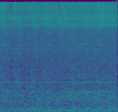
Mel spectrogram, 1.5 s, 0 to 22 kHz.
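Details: Hyundai Getz mk1 1.3 12V that lost power, with two dead cylinders and spark confirmed present, idling during a plug-lead pull test: rough, uneven, lumpy stumbling idle; misfire at idle on two cylinders, cause not yet found.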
